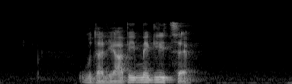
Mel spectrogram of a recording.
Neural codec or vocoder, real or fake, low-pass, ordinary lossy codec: none; real; 7.2 kHz; MP3, 48 kbps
